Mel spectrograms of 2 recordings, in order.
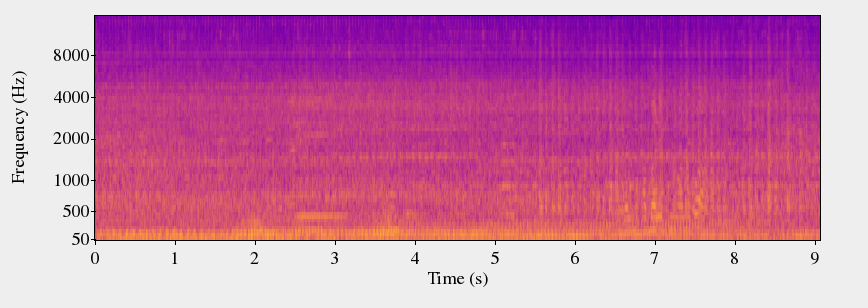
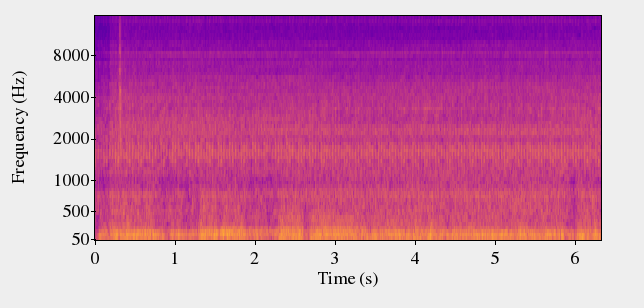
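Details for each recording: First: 2020 Toyota Innova 2.8 diesel (1GD) with a noisy engine, diagnosis being checked: steady rough idle with a gritty whirring layered over it; suspected worn alternator bearing (water pump, compressor, idler, tensioner and power steering pump also possible sources). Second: 2020 Toyota Innova 2.8 diesel, restarted after replacing the worn alternator bearing that caused a scraping noise: steady, even idle with a smooth low rumble and no squeal or scraping from the front. Normal idle, noise gone.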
